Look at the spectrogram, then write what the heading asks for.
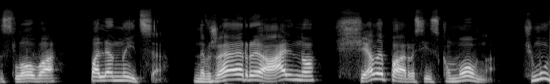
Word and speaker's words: паляниця: питанням То чому ж мордо ряни не здатні вимовити слова паляниця Невже реально щелипа російськомовна Чому вічно виходить Щось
